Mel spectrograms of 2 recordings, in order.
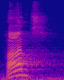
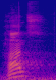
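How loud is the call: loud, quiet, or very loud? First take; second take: loud; quiet. First: The name is called out loudly. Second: The name is called at a moderate volume.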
